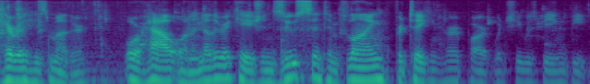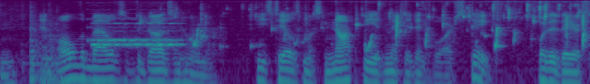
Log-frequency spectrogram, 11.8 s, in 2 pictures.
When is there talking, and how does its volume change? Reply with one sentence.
The talking can be heard from 0.0 to 11.7 s, getting quieter.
